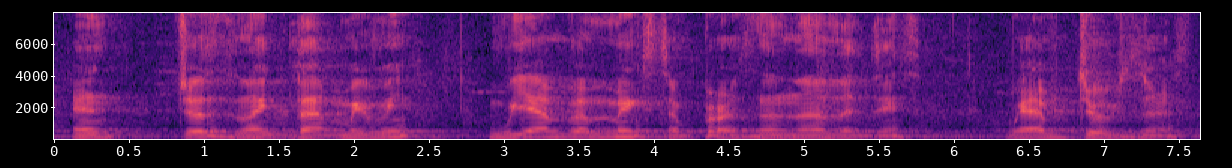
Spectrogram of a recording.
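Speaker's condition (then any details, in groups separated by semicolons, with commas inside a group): ALS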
